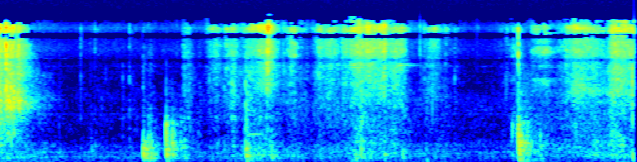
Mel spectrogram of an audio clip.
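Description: Foam packing rustles and knocks softly as it is lifted out of a box.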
